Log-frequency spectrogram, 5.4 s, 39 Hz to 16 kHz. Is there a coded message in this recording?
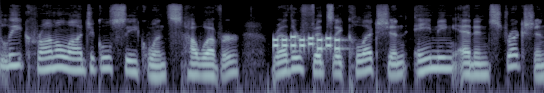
Yes: DTMF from 2.7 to 3.4 s, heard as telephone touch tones, dialled by machine, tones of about 40 ms, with room echo and speech in English. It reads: 77970181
